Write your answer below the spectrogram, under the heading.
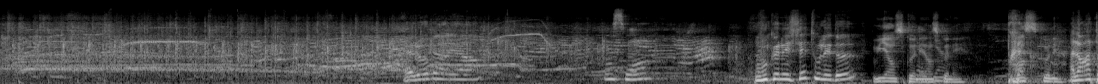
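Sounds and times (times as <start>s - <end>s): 
audience applause: 0.0s - 7.8s
speech: 4.0s - 4.9s, 6.0s - 6.6s, 7.5s - 10.9s.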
